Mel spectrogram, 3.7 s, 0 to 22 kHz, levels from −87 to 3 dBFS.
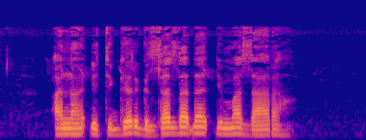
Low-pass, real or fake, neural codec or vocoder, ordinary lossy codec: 10.8 kHz; real; none; MP3, 96 kbps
